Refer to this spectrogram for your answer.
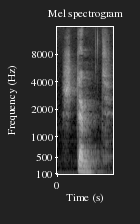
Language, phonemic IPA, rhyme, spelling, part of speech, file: Dutch, /stɛmt/, -ɛmt, stemt, verb, Nl-stemt.ogg
- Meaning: inflection of stemmen: 1. second/third-person singular present indicative 2. plural imperative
